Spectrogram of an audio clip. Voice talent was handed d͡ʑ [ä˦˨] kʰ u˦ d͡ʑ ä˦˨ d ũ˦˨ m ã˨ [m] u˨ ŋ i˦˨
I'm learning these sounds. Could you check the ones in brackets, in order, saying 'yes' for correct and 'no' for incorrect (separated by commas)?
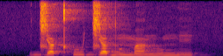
yes, no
